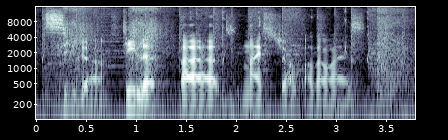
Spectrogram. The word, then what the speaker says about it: Ziele: It's pronounced Ziele.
